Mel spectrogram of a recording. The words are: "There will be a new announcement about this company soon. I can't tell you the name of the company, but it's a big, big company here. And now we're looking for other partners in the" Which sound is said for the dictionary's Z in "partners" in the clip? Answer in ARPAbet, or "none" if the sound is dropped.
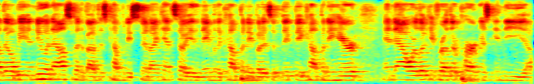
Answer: Z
